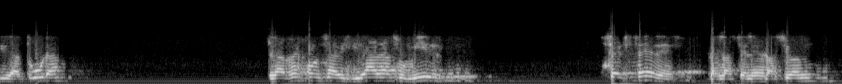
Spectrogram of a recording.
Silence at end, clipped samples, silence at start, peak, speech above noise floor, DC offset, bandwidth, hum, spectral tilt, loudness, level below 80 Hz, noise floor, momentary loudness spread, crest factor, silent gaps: 0.1 s; under 0.1%; 0 s; -6 dBFS; 38 dB; 0.2%; 7.4 kHz; 50 Hz at -55 dBFS; -7 dB/octave; -17 LUFS; -54 dBFS; -55 dBFS; 10 LU; 12 dB; none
